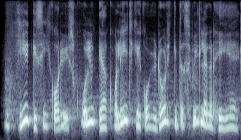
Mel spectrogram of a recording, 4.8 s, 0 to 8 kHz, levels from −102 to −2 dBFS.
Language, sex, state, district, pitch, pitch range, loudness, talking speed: Hindi, male, Chandigarh, Chandigarh, 220 Hz, 185-270 Hz, -16 LUFS, 160 wpm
